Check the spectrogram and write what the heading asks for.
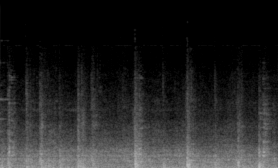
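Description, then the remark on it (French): A train rumbles steadily along the tracks, its wheels clattering in a repeating clickety-clack rhythm with sharp periodic knocks over rail joints, heard from inside a carriage with no voices. “À bord des trains, par exemple.”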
